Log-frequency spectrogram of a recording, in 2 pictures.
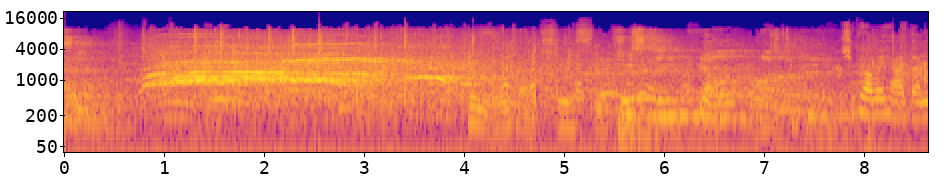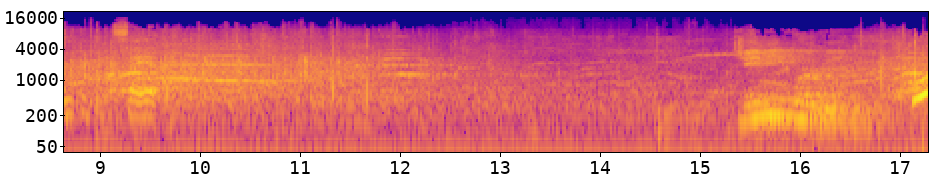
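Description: An audience cheers and screams loudly in a large hall.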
